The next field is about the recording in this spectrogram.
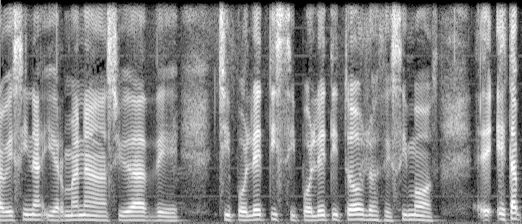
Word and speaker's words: Cipolletti: Porque es argentinizar un apellido italiano, que si se dijera en italiano es Cipolletti, porque la C se pronuncia como CH.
